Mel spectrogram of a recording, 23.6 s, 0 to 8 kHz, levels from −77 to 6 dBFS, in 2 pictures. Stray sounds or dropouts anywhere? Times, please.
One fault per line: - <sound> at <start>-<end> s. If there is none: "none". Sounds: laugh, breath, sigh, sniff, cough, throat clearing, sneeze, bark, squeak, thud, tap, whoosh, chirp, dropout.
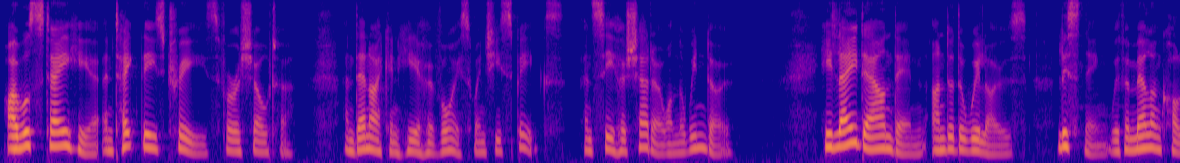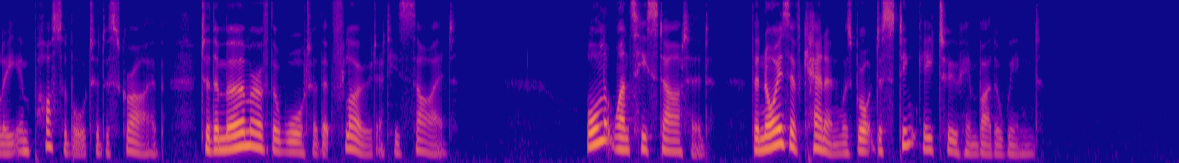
none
